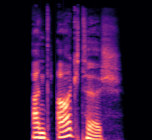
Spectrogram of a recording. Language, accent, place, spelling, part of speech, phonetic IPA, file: German, Germany, Berlin, antarktisch, adjective, [antˈʔaʁktɪʃ], De-antarktisch.ogg
- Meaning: Antarctic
